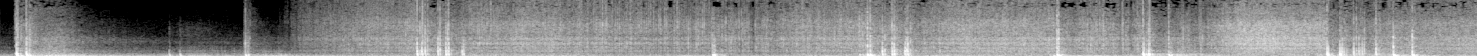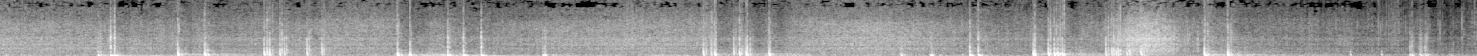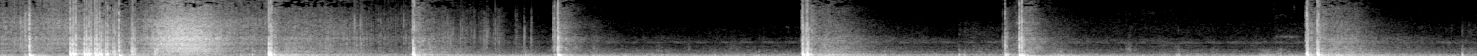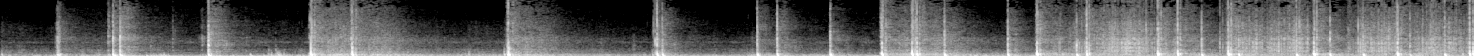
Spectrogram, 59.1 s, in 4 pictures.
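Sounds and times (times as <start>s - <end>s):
firework hiss and crackle: 0.0s - 36.8s, 37.4s - 59.0s.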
